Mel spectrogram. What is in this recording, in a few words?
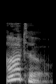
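"otto", British English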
